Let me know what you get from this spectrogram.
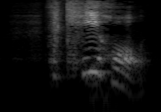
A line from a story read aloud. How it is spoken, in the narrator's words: he cried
